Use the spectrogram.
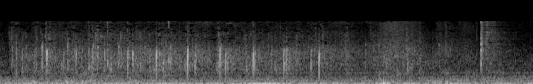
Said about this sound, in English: Yeah, clap.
